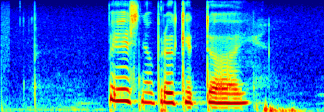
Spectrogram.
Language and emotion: Russian, sad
